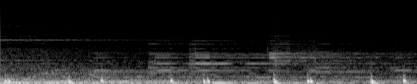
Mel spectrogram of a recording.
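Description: Heartbeat sound effect: low thumps in lub-dub pairs roughly once a second, over sustained music tones.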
